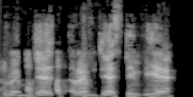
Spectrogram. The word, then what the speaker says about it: Remdesivir: It's called Remdesivir.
